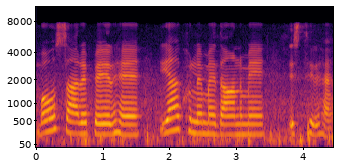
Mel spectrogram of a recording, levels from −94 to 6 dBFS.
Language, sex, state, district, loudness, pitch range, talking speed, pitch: Hindi, female, Punjab, Fazilka, -16 LUFS, 205-240 Hz, 135 wpm, 215 Hz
